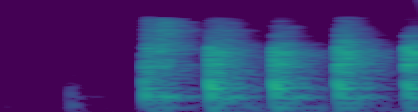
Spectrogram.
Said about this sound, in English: Well, don't jinx it or anything. Knock on some wood.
